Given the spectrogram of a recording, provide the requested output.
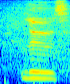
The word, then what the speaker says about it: Lewes: you you're in lewes how did you pronounce Lewis lose lose ya letter offer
